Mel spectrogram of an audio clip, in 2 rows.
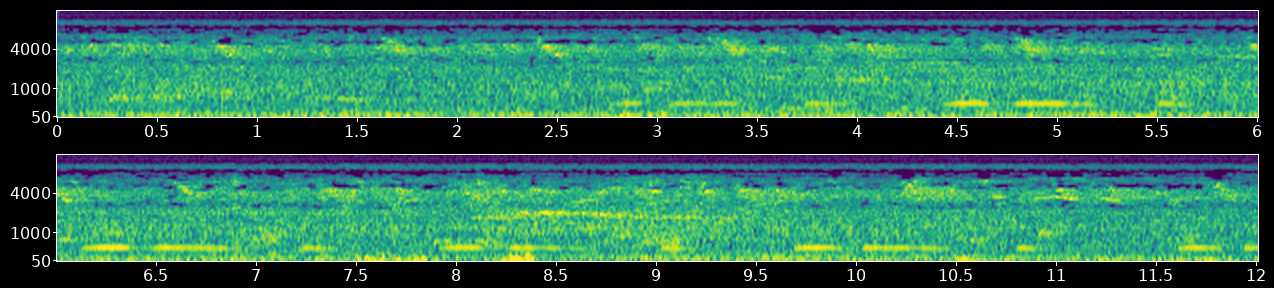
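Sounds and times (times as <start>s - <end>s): dove cooing: 0.0s - 1.6s, 2.7s - 12.0s.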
